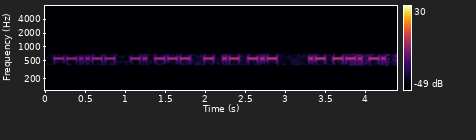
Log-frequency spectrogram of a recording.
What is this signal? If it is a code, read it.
Morse code, heard as a keyed tone, about 29 wpm, 560 Hz. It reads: , NO TAK AGN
